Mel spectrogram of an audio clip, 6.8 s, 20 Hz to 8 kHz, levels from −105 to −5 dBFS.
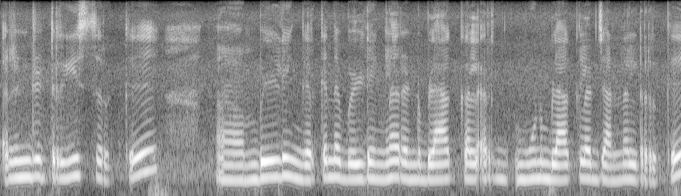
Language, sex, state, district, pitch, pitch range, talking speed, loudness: Tamil, female, Tamil Nadu, Kanyakumari, 200 Hz, 190-215 Hz, 130 wpm, -15 LUFS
